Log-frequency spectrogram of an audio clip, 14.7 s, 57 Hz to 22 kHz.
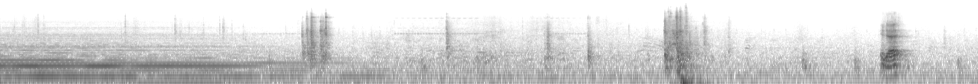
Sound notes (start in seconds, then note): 10.0 door open close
